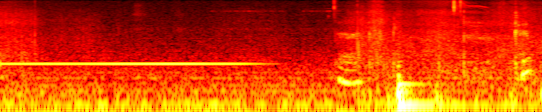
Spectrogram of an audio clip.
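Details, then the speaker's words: Tuning fork placed on the mastoid process for a Rinne test during a simulated roleplay HEENT exam for headache: a steady pure ringing tone fading out, then handling noises. "So I'm going to place this on your mastoid process, you remember? Ok good Do you hear it? Let me know when you stop hearing it"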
